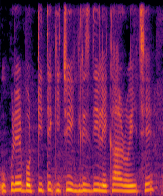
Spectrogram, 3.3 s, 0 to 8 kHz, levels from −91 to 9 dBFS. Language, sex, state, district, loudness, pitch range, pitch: Bengali, female, West Bengal, Alipurduar, -16 LUFS, 225-260 Hz, 245 Hz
